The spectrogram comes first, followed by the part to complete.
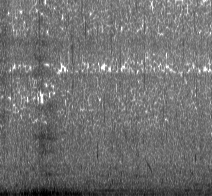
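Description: Small waves lapping against a muddy bank, louder with a low rumble for the first second and a half, then a faint steady wash.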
